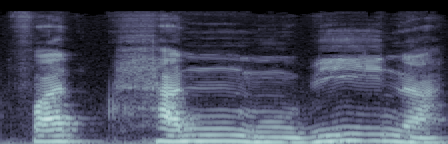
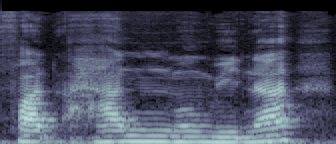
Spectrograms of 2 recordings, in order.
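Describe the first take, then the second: First: The n merges into a held, nasal m. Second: The n is clearly pronounced before m. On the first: The speaker calls it right. "Seharusnya kita membaca" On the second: The speaker calls it wrong. "Kenapa tidak"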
